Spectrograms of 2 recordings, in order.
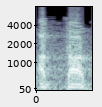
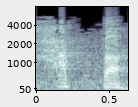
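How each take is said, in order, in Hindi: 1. शब्द स्वर से शुरू होता है, इसमें "h" नहीं है। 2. शब्द की शुरुआत "h" की आवाज़ से होती है। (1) "इसको वो अत्ता कहते" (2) "सही अरबी नहीं बोल पाते"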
